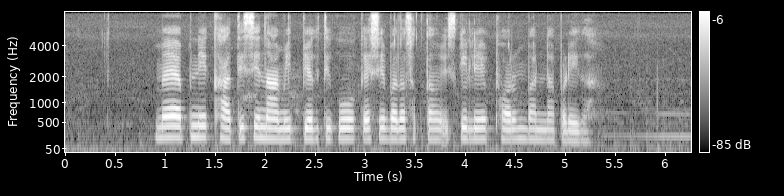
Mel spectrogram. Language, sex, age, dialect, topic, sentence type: Hindi, female, 18-24, Garhwali, banking, question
